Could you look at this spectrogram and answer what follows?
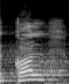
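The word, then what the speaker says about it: call: आगे लिखा है सी ए डबल एल। इसे क्या पढ़ेंगे? सी से हो जाएगा क। इस ए का उच्चारण अ हो गया। डबल एल से ल। इसे पढ़ा जाएगा कॉल मतलब क्या हो जाता है?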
